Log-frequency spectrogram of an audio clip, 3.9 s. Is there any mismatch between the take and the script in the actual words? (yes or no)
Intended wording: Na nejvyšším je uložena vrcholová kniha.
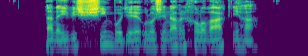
yes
